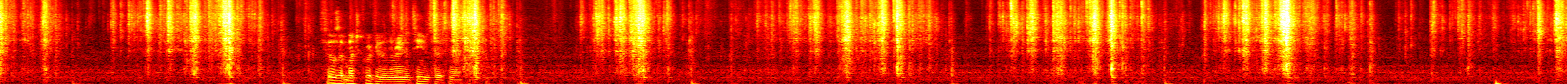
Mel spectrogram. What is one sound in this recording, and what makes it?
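Foil card wrappers crinkle and tear as hands open them.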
